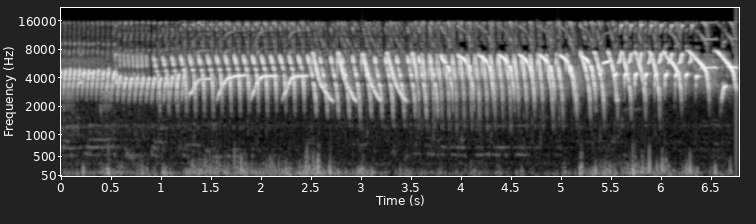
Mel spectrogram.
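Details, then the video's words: Canary in energetic full song, a long rolling song meant as a lure and as a tutor model for young canaries; fast high trills of repeated downward-sweeping notes, tempo shifting, with low rumbling background noise. "Kenari Gacor Ngerol Panjang Untuk Pancingan || Cocok Untuk Masteran Kenari Paud"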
